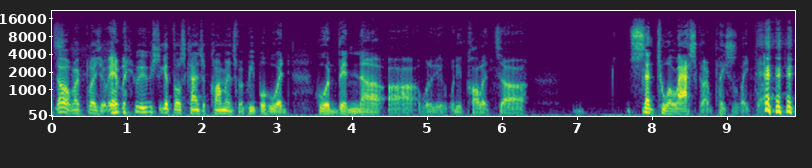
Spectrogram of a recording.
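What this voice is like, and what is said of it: Boston accent. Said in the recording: “that good Boston accent ... I love hearing the Boston accent”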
